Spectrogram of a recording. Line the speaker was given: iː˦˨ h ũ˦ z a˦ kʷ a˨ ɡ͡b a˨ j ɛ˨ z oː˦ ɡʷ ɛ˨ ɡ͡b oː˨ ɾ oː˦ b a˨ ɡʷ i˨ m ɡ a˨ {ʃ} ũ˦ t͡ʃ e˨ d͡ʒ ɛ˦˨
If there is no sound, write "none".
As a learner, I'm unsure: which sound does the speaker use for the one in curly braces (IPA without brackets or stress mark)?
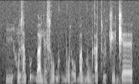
t͡s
